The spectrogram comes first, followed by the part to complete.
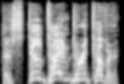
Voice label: Male Pandaren

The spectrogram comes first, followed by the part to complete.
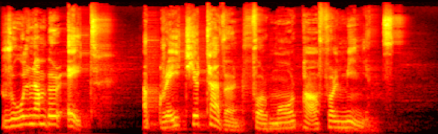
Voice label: Female; Broker; After Shop Upgrade

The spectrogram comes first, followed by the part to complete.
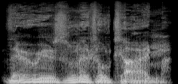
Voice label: Male Orc Time; Thrall

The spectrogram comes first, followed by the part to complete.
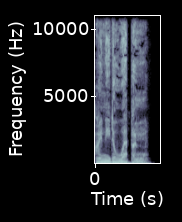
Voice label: Male Dragon Emote ERROR NEED WEAPON

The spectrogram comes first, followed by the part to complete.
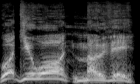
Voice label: Male Dwarf GREETINGS

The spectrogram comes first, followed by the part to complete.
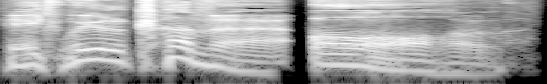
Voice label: Male Orc GREETINGS

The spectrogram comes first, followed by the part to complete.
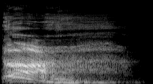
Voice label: Male Tauren Death

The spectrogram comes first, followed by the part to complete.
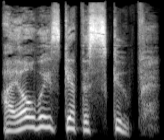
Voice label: Female Night Elf

